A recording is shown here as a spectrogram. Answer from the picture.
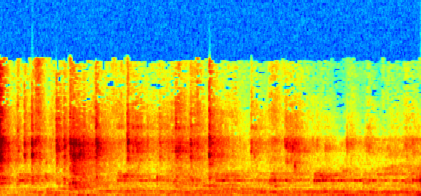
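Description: Steady shop-floor background noise with faint knocks and rustling as a compact camera held on an anti-theft security tether is handled.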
